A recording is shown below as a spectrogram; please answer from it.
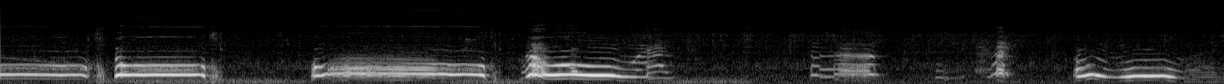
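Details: Dog aged eleven doing its funny 'singing', another dog aged seventeen present; series of long even howls and shorter bent, wavering notes, some sliding down then up, with pauses between phrases.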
